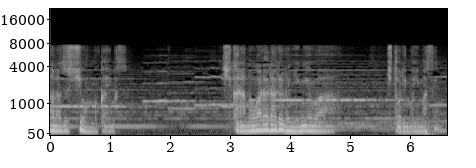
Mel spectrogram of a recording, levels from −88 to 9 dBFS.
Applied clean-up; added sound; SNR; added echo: none; none; none; none.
